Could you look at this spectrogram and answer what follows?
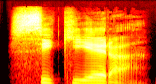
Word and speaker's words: siquiera: It's siquiera. It's spelled as if you put the conjunction si next to the subjunctive word quiera.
